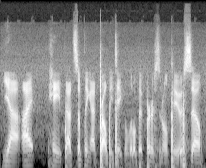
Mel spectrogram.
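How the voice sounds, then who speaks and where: Lowish-voiced male host over noticeable noise. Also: flat delivery. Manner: halting, rambling, many repeated false starts. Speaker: podcast host, interviewer. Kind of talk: casual chat interview.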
